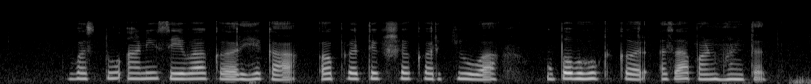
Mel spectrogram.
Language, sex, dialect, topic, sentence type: Marathi, female, Southern Konkan, banking, statement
